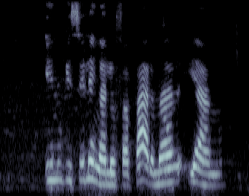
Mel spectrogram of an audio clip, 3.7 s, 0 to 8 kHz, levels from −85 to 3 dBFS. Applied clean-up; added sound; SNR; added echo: none; none; none; none.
